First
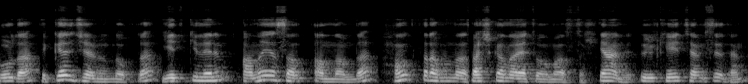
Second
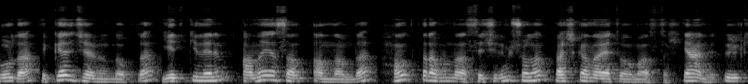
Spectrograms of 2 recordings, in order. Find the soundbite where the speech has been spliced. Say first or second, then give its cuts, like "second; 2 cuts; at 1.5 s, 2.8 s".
first; 1 cut; at 4.7 s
